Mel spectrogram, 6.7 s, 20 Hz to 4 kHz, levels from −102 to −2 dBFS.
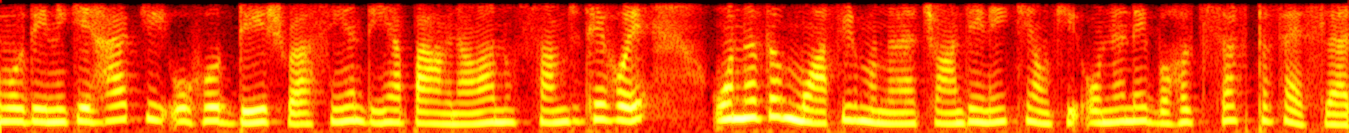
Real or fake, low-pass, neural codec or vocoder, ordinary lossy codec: fake; 3.6 kHz; codec, 16 kHz in and 24 kHz out, 0.6 kbps, FocalCodec, streaming, 2048 codes; none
